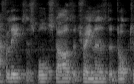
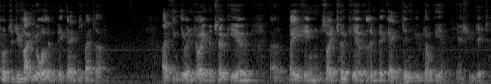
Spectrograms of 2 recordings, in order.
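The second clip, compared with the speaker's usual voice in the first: cooing to the cat; 5 semitones lower, 4 dB quieter than usual. Real, not acted. Teasing the cat directly.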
